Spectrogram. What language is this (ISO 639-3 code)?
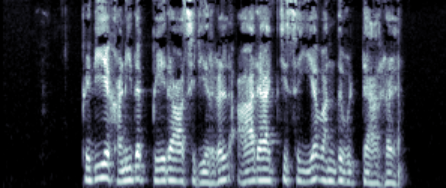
tam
